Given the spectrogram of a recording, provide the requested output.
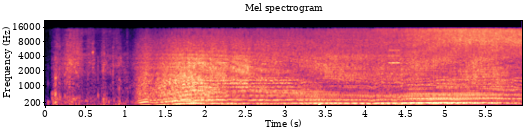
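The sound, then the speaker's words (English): After a brief low rumble, a drone's motors spin up sharply into a loud, steady high-pitched buzzing whine that holds for several seconds as it lifts off from a high point on an island for a test flight. “we're going to launch it from here”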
